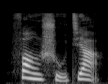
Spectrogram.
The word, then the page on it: 放暑假: fàng shǔ jià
